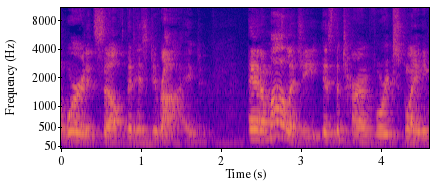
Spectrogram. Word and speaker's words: etymology: you the etymology now be sure to pronounce it correctly if you were to say entomology that's the study of insects and that's not what we're talking about let's learn instead we're talking about etymology so the derivative is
